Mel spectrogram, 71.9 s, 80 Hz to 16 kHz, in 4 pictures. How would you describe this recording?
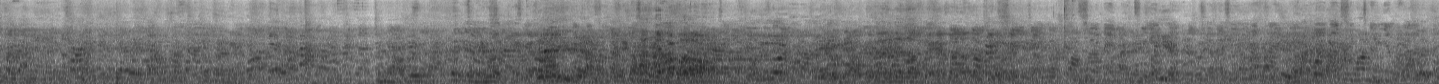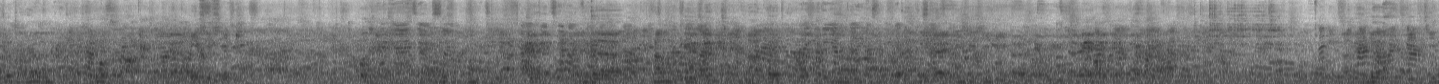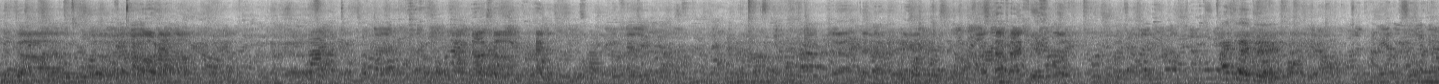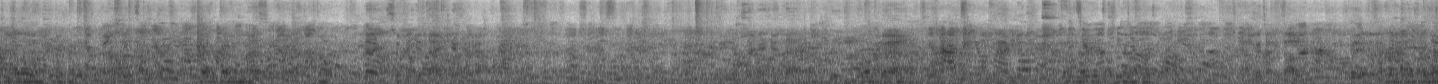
Artists from different countries are dinner, Sony PCM D50 + Soundman OKM II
